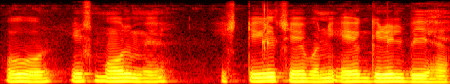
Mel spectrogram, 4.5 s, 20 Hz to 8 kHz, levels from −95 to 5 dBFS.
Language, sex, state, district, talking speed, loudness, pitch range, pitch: Hindi, male, Uttar Pradesh, Saharanpur, 145 wpm, -15 LUFS, 120-130 Hz, 125 Hz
